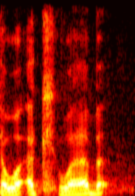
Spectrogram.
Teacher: وكذلك وأكواب الهمس كان ضعيف غير ملحوظ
